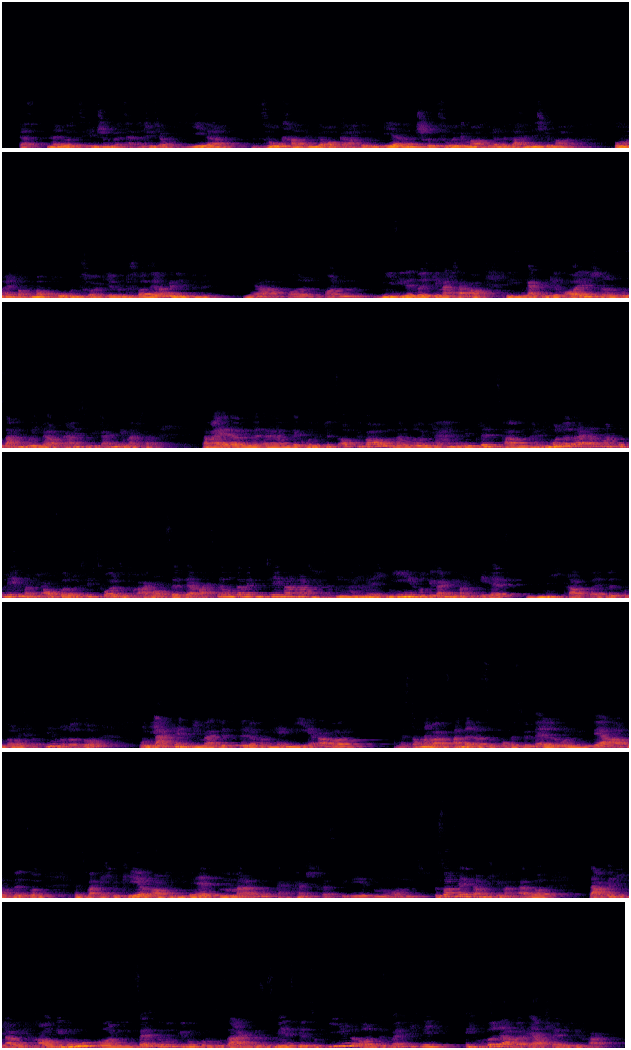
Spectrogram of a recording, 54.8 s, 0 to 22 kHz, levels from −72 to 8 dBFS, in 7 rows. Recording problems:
room echo; strong; dies away in 0.8 s
off-mic speech; far

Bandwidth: 14.5 kHz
